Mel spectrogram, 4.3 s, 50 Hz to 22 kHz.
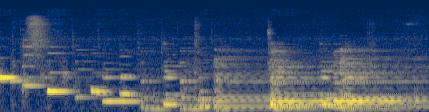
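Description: Kurzweil SP76 digital stage piano played: a quick run of single notes stepping down in pitch, then sustained chords from about halfway.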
